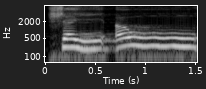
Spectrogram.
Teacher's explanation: fathah tanwin bertemu waw, idgham bi gunnah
